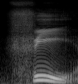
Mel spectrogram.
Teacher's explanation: hati-hati jangan terbaca dengan piha, tapi dia fi, alirkan nafas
